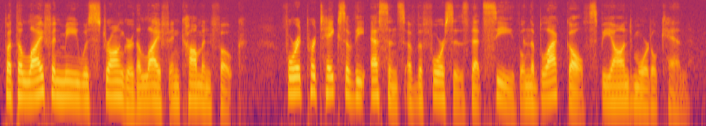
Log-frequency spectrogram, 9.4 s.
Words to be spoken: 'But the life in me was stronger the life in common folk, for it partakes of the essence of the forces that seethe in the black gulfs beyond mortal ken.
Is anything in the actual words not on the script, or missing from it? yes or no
no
